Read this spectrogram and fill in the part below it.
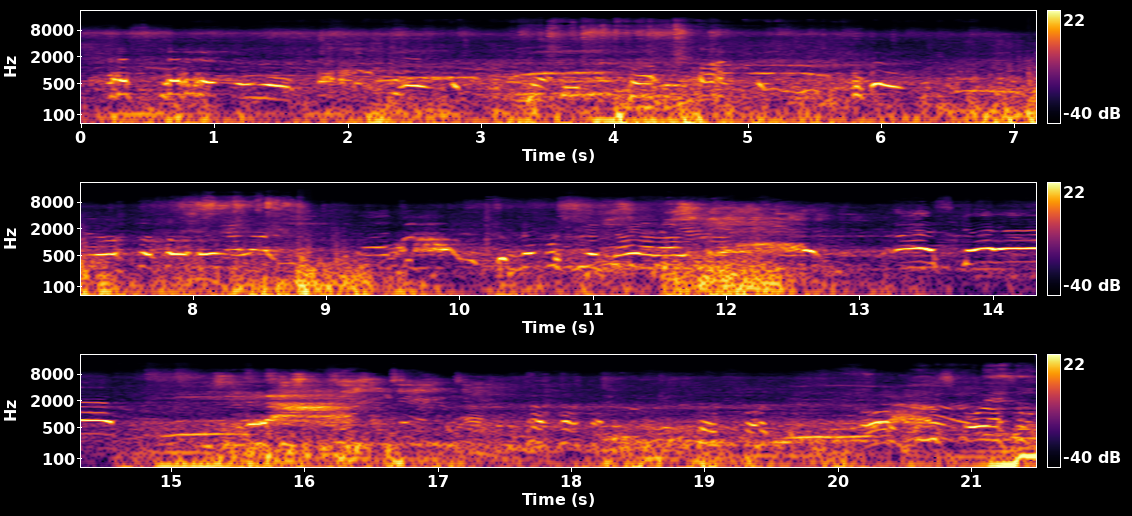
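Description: Wind rushes and buffets past as a fairground ride spins fast outdoors.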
